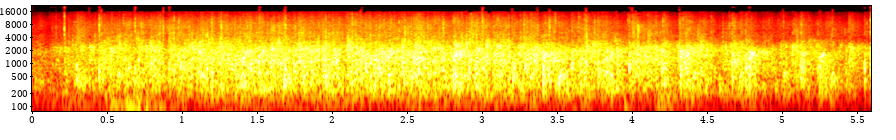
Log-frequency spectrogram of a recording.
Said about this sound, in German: Die Mama hat das gemacht. Ja, wunderbar. Da geben wir der Mama einen kräftigen Applaus.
